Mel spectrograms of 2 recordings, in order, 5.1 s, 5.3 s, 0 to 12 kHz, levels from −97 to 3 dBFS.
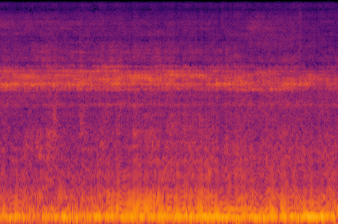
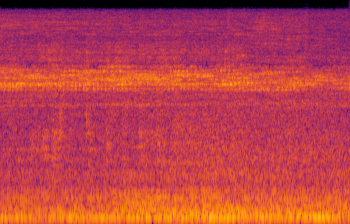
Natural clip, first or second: second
